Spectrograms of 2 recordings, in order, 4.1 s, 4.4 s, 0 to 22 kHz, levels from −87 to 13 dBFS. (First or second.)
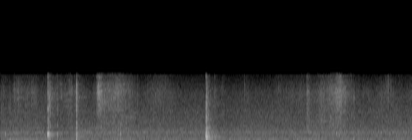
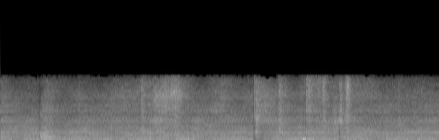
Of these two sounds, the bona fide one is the first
